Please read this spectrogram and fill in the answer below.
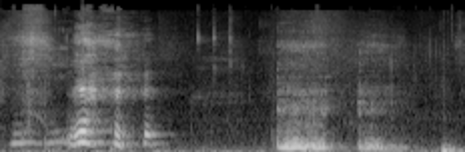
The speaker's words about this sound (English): Nice cough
